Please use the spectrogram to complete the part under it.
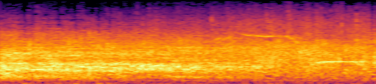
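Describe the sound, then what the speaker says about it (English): A studio audience at a Harrogate recording of the radio panel game Just A Minute breaks into dense, sustained applause, loud and close throughout. "the reason everybody in the audience has clapped is because it's a very famous haunt here in Harrogate"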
